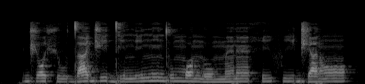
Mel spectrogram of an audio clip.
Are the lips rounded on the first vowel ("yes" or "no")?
yes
